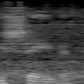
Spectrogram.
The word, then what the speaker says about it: Saban: And I fucked that one up too. The good-looking, lady-loving, talking Tommy Saban. That's how you say it.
